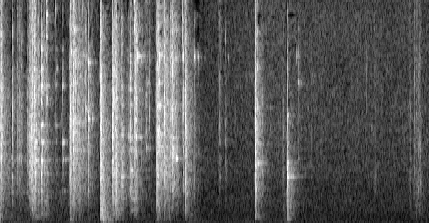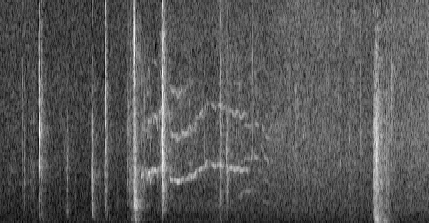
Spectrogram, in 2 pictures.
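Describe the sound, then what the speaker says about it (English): Window glass shattering in several sharp crashes, followed by scattered tinkling of falling shards, close and crisp, with a few later isolated smashes amid quieter debris. "we're breaking windows now"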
